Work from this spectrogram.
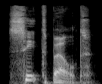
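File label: "seatbelt", English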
